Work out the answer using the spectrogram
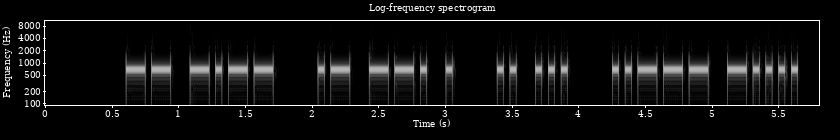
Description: Morse code, heard as a keyed tone, about 25 wpm, 700 Hz. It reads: MY AGE IS 26
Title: Common QSO Phrases Encore 25wpm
